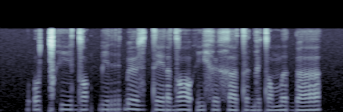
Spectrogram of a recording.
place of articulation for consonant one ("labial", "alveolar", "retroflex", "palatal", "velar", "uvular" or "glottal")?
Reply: glottal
